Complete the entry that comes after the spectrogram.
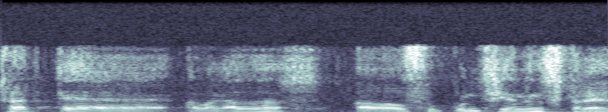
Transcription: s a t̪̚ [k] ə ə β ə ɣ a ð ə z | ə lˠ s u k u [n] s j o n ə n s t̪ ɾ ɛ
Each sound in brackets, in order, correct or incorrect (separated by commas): correct, correct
